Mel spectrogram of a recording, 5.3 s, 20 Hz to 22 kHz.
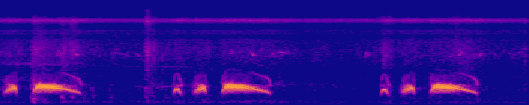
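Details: Sharp, crisp 'kuk 1' spotted dove song: a long coo, then two more phrases of paired short notes each ending in a drawn-out descending coo, with faint bird chirps behind.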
